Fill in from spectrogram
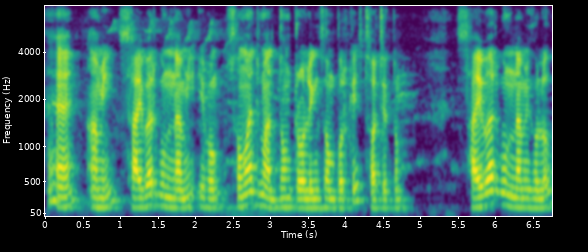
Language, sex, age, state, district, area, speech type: Bengali, male, 30-45, West Bengal, Bankura, urban, spontaneous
